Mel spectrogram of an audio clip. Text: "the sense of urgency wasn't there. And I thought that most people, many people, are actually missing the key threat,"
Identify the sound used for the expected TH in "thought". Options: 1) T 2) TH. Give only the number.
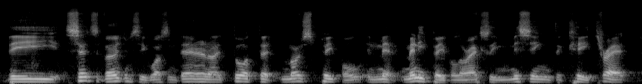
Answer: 2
